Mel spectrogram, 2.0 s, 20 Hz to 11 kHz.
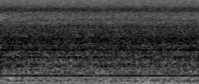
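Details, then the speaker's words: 4-channel power amplifier installation, all volume pots turned up: only a faint even hiss from the speaker, no hum, rumble or switch-on thumps; normal clean amplifier output. "tapi tetep aja nggak ada suara jedug dan lain-lain Oke teman-teman dan juga di sini hem kita bisa lihat ya Ada suara dengung apa nggak di speaker"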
